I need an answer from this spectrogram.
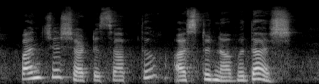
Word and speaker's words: दश: नव और दश, इसको दश उच्चारण करते हैं। बहुत बच्चे हिंदी वाला बोलते हैं जो कि सही नहीं होता है।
